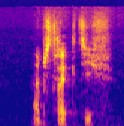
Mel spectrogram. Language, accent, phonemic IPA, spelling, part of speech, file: French, France, /ap.stʁak.tif/, abstractif, adjective, LL-Q150 (fra)-abstractif.wav
- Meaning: abstractive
